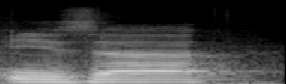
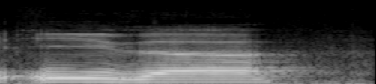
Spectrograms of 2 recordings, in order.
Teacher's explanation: za-nya tidak sampai ada desis, ya, tidak boleh iza, ya, tapi idza.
